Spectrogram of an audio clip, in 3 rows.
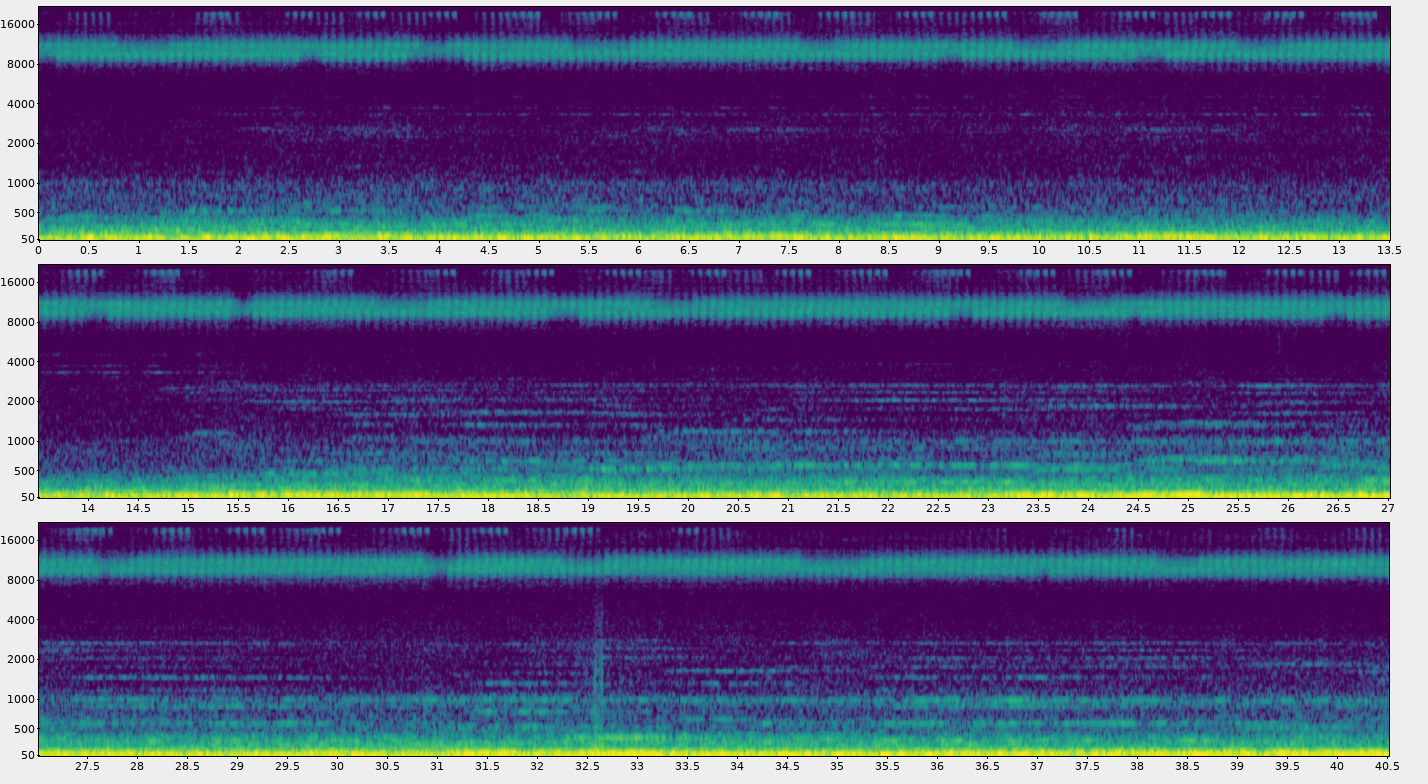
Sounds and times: cricket 0.0 - 40.5
music from a distant party 12.8 - 40.5

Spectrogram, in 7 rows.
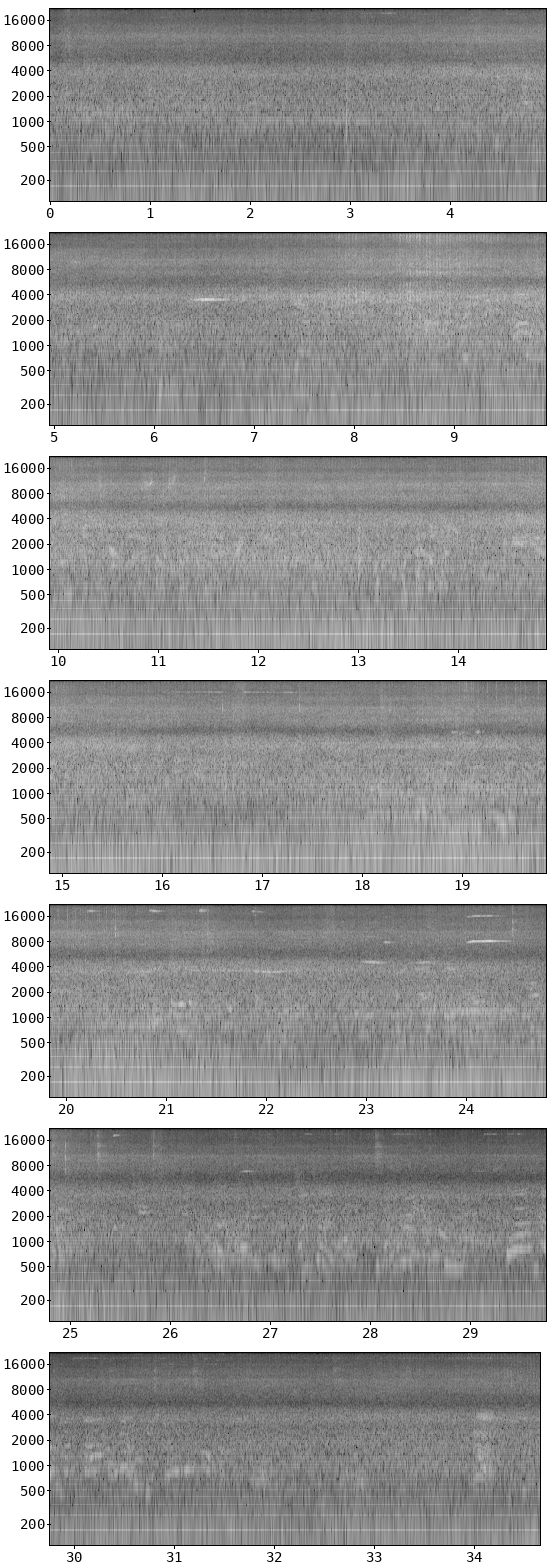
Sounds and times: Many motorcycles 0.0 - 34.6
Traffic sound 0.0 - 34.6
Walking through the traditional market 0.0 - 34.6

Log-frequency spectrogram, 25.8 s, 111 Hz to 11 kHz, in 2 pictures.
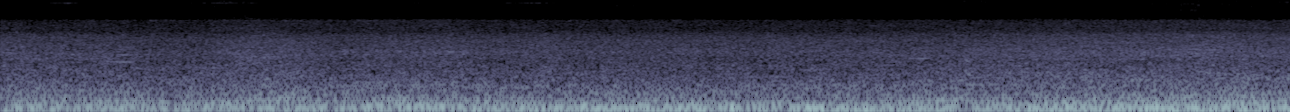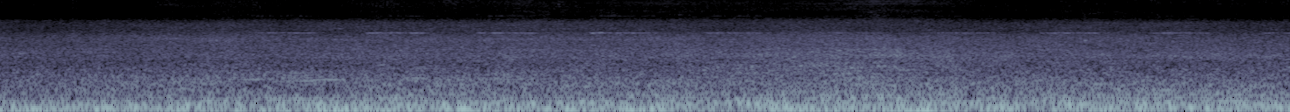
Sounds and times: Traffic Sound 11.6 - 25.8

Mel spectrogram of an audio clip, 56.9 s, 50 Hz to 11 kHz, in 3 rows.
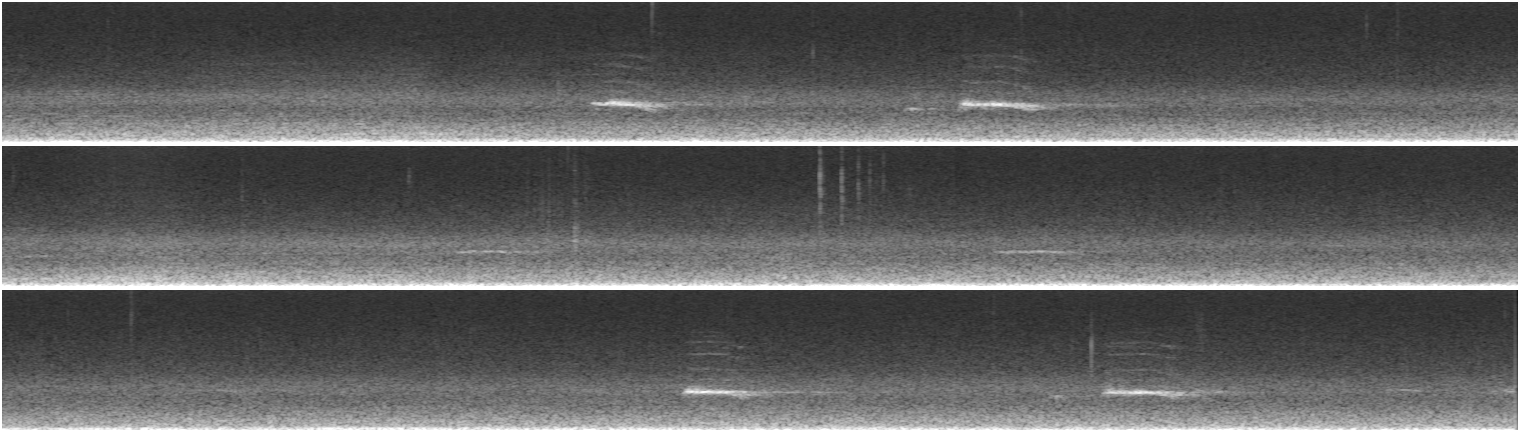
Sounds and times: owls are calling 7.2 - 9.9
owls are calling 10.7 - 14.7
owls are calling 23.7 - 26.5
owls are calling 31.1 - 33.0
owls are calling 46.0 - 54.4
owls are calling 55.0 - 56.8

